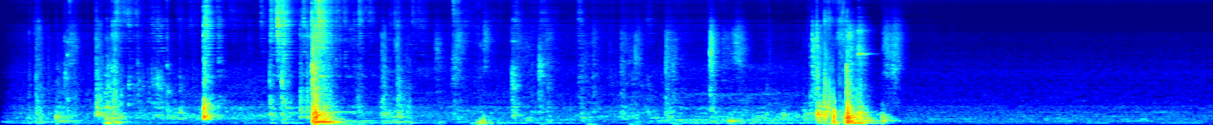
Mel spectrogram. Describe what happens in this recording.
I went to the window, opened it and then closed it. Afterwards I went to the bathroom and opened the door.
